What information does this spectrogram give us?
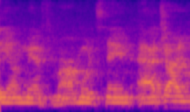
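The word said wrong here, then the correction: Agiye: Ajay. – Ajay.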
